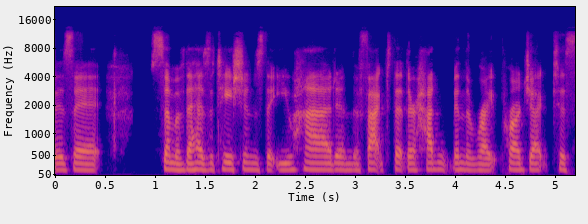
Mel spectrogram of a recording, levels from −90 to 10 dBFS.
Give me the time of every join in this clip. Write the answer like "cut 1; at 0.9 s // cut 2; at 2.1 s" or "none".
none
